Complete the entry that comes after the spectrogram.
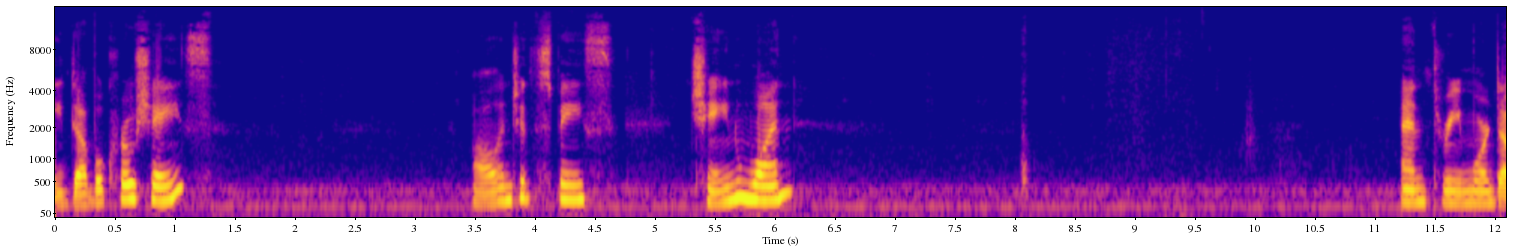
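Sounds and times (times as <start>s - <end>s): low background hum: 0.0s - 12.0s
yarn rubbing on crochet hook: 0.0s - 12.0s.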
